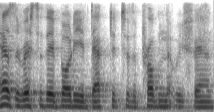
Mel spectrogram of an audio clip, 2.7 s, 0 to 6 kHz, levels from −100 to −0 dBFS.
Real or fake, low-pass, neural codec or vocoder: real; 5.4 kHz; none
